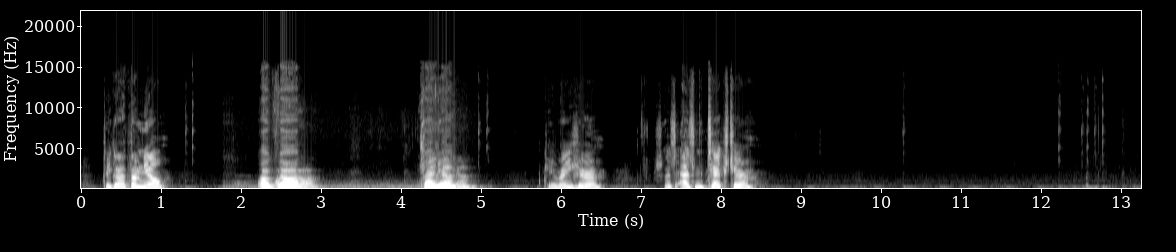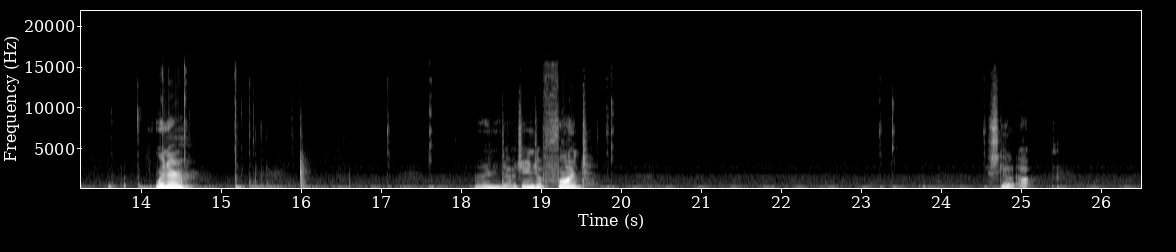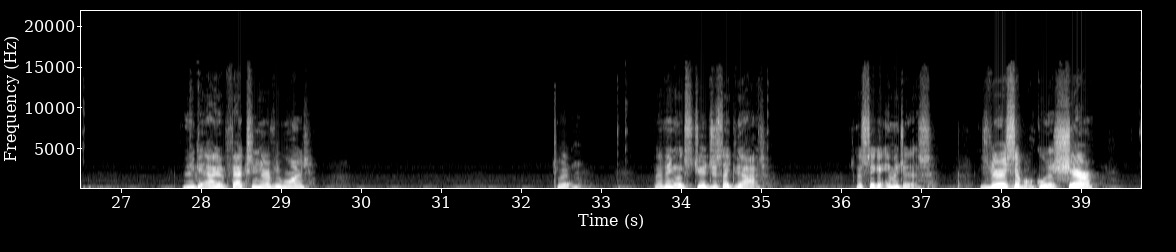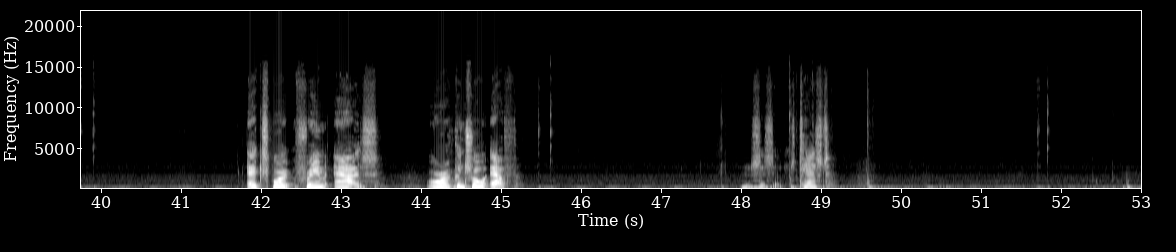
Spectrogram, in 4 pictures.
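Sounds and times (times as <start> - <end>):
computer mouse clicks: 1.2 - 1.5, 10.2 - 10.4, 12.2 - 16.2, 17.0 - 17.8, 19.7 - 20.0, 23.2 - 23.6, 26.5 - 26.8, 33.2 - 33.5, 39.6 - 40.0, 45.4 - 45.8, 49.5 - 49.8, 51.7 - 53.0
computer keyboard keystrokes: 12.2 - 12.9, 15.2 - 16.2.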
